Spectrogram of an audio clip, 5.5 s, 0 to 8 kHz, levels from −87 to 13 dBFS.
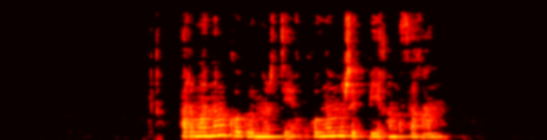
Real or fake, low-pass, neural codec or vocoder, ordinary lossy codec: real; 7.2 kHz; none; MP3, 64 kbps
